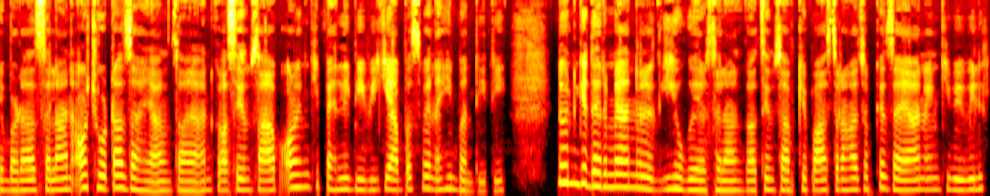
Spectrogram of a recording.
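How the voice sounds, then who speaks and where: A woman narrating a romantic novel in a steady, measured reading voice. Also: mid-range voice, no echo, studio quality.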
